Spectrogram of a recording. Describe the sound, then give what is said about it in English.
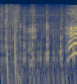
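A baby potbelly pig, under a year old, at a house grunts in a quick run of short, rough snorts and snuffles, ending in a brief high-pitched squeal. “People actually have, those are called potbelly pigs.”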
